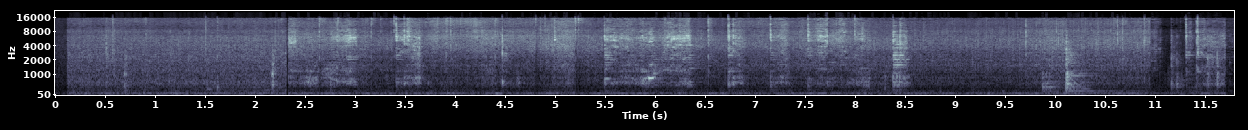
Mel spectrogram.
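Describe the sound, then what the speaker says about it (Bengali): Chopped onions stirred and sautéed with spices in a pan for a crab, Malabar spinach, potato and pumpkin chorchori, with continuous busy scraping, clinking and sizzling close up, then a brief quieter moment. "পেঁয়াজটা দিয়েও আবার ভালো করে একটু নেড়েচেড়ে নেওয়া হবে"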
